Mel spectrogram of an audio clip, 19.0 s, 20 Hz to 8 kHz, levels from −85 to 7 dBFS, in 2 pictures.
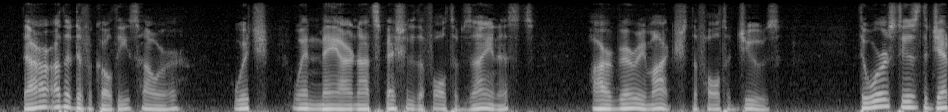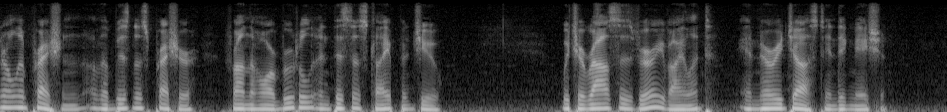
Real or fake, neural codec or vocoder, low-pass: fake; codec, 24 kHz, 0.9 kbps, WavTokenizer, medium speech release version 1; 7.2 kHz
